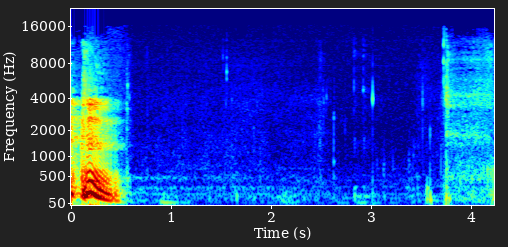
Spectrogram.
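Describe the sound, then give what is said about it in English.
A single loud, raspy throat clearing, followed by a few seconds of near silence, a couple of faint clicks, and a soft breathy exhale at the end. “So if you were listening, I had to clear my throat.”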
